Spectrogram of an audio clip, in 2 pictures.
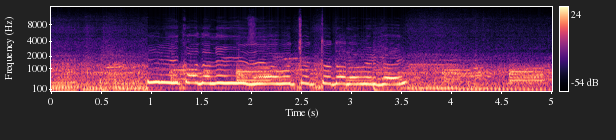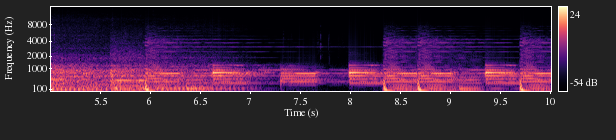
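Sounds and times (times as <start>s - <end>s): motorcycle engine running: 0.0s - 7.1s
road and wind noise: 0.0s - 7.2s
background music: 0.0s - 10.0s.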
